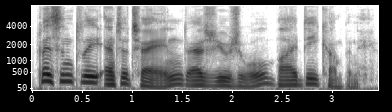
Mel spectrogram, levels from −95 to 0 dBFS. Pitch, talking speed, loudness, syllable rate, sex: 125 Hz, 120 wpm, -18 LUFS, 4.7 syllables/s, male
